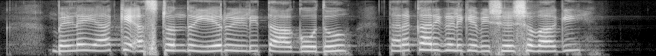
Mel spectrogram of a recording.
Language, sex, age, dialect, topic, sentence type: Kannada, female, 46-50, Coastal/Dakshin, agriculture, question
